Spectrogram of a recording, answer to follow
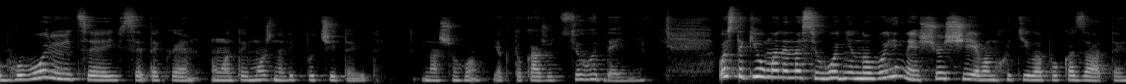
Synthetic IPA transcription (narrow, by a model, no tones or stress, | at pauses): ɔbɦɔʋɔɾʲʊjɪt͡s̪ʲːɐiwsɛt̪ɐkɛɔt̪ɪmɔʒnɐʋʲid̪̚pɔt͡ʃɪt̪ɪ̰ʋʲḭd̪ | nɑʃɔɦɔjɐ̰kt̪ɔkɑʒʊtʲt͡sʲɔɦɔd̪ɛnʲːɐ | ɔsʲt̪ɐkʲiʊmɛnɛnɐsʲɔɦɔdʲnʲinɔʋɪnɪʃt͡ʃɔʃt͡ʃɛjaʋɑmxɔtʲilˠɐpɔkɐzɑt̪ɪ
